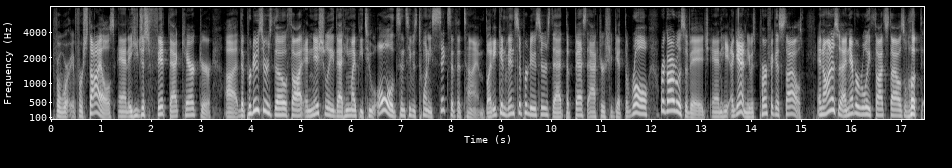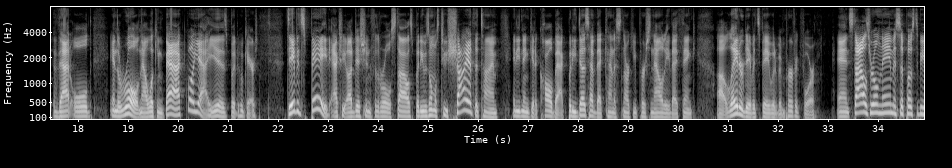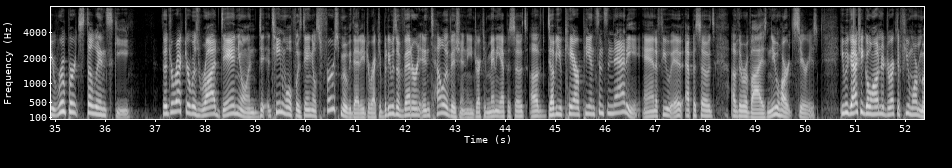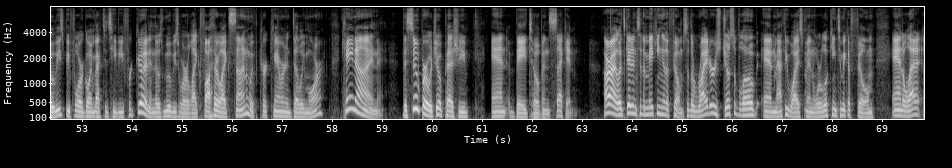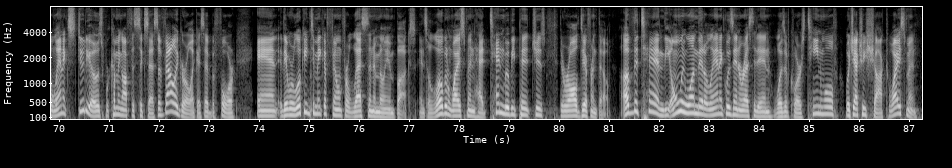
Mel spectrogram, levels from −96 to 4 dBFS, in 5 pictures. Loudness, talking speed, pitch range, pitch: -18 LUFS, 205 wpm, 120-180 Hz, 140 Hz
